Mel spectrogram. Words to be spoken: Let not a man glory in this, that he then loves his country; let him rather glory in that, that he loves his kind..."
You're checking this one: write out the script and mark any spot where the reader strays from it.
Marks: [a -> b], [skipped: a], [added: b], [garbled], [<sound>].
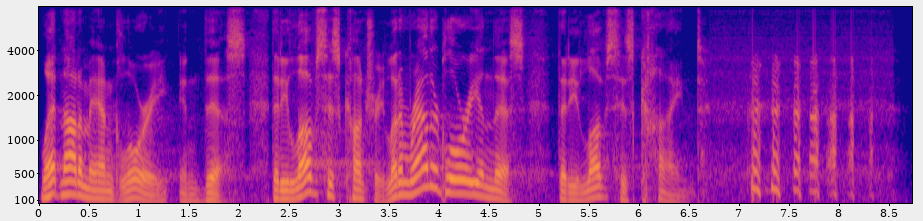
Let not a man glory in this, that he [skipped: then] loves his country; let him rather glory in [that, -> this] that he loves his kind..." [laugh]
